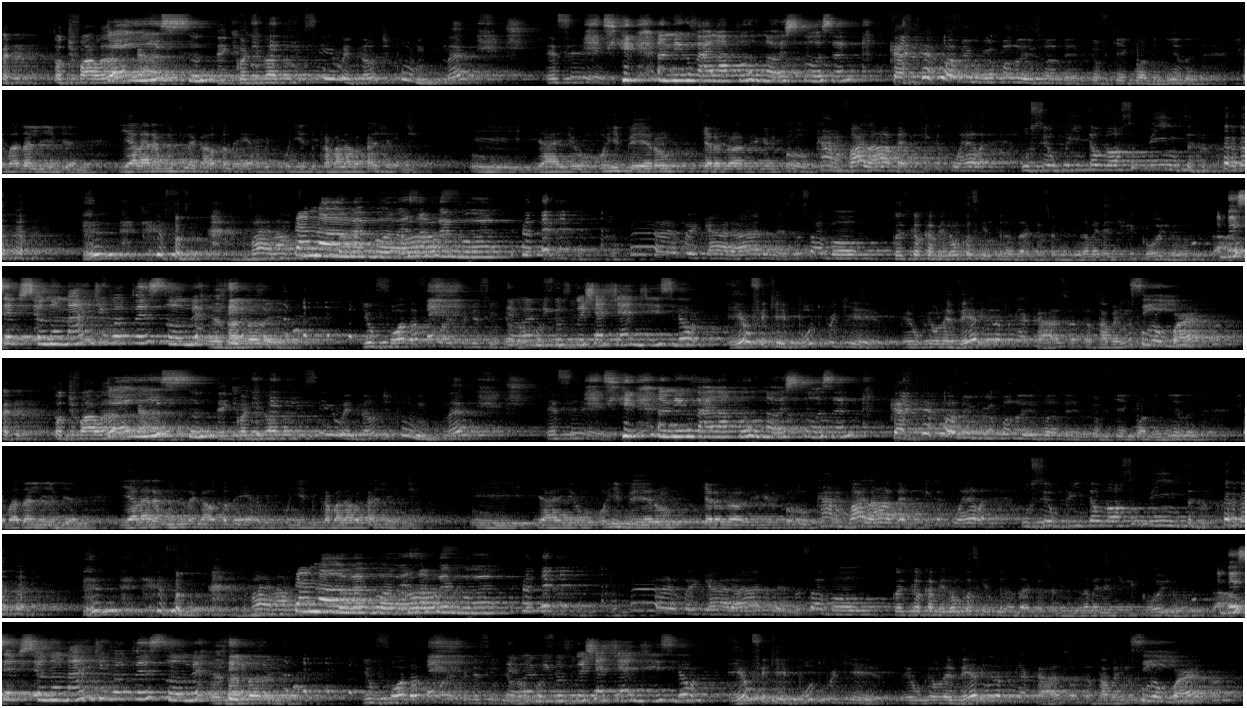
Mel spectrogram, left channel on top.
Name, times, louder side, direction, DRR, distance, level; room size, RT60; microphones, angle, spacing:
voice 1, 0.0-1.7 2.1-4.8 5.4-6.1 8.9-12.0 12.4-13.2 13.6-16.5 17.1-19.1 19.4-25.2 25.7-29.3 30.1-30.4 30.9-37.2 39.3-40.2 40.9-43.1 44.0-44.3 44.5-49.5, equal, 80° left, 4 dB, 4.3 m, -29 dB
voice 2, 1.1-2.2 2.5-2.8 4.8-5.2 5.8-8.7 27.8-30.5 37.0-39.8 40.3-40.4 40.7-40.8 41.5-41.9 42.3-44.2 48.7-49.1, equal, 30° left, 2 dB, 2.1 m, -25 dB
27.5 x 23.5 x 8.9 m, 2.2 s
head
